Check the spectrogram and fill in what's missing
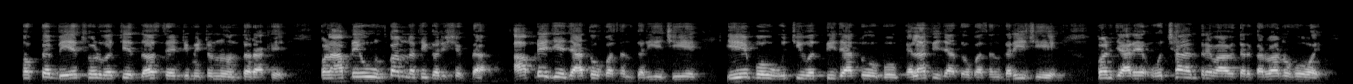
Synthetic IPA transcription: fək̚t̪əbet͡ʃʰoɽʋətːʃed̪əsːɛɳʈimiʈəɾnũənt̪əɾːakʰḛ | pəɳapəɽ̃eːʋũɦukəmnət̪ʰikəɾiʃək̚t̪a̰ | apəɽ̃ed͡ʒed͡ʒat̪opəsənd̪̚kəɾijet͡ʃʰie | ebəɦuut͡ʃiʋəd̪̚t̪id͡ʒat̪obəɦupʰɛlat̪id͡ʒat̪opəsənd̪̚kəɾijet͡ʃʰiepəɳd͡ʒjaɾeʔot͡ʃʰaənt̪ɾeʋaʋet̪əɾkəɾʋanũɦoj

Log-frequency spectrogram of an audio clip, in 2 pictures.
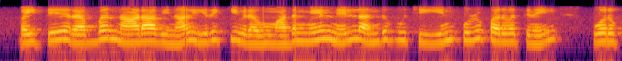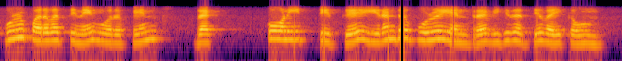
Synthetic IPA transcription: ʋɐɪt̪ːɯɾɐbːɐɾnaːɽaːʋɪnaːlɪɾɯkːiʋɪɽɐʋɯmɐðɐnmeːlnɛlːɐnd̪ɯpuːt͡ʃːɪjɪnpʊɻɯpːɐɾɯʋɐt̪ːɪnɐɪ | ɔɾɯpʊɻɯpɐɾɯʋɐt̪ːɪnɐɪɔɾɯpɛn | bɾɛk̚ | poːniːʈːɪrkɯɪɾɐɳɖɯpʊɻɯɛndrɐʋɪɣɪðɐt̪ːɪlʋɐɪkːɐʋɯm

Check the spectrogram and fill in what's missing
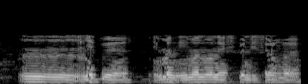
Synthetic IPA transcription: etuɛḭmanimanmanɛɛkspɛndisaɹɦɔj

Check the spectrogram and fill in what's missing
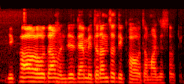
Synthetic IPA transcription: d̪ikʰaɦot̪am̤əɳd͡zet̪̬jamit̪ɾant͡sad̪ikʰaʋɦot̪amad͡ʑʱjasaʈiː

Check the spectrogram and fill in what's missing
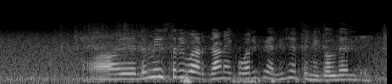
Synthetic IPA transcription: eːd̪əmiɪst̪əɾiːʋaɽd͡ʒãːɳ̃ekʋaːɾiːpeːnit͡ʃʰeːt̪inɪkəld̪ẽːnd̪eː

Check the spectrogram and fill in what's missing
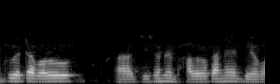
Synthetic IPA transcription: tʊɛtabaɹu | zizɔnɛbʱalɔɹkaɹnɛbɔɦbʱ

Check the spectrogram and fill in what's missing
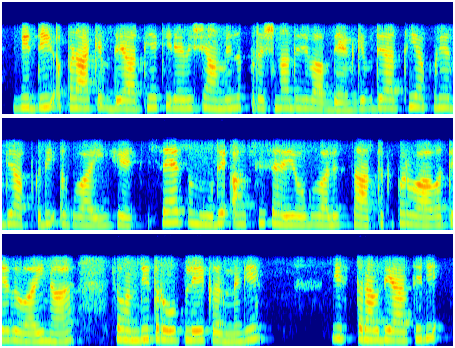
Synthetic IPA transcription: ʋɪd̪iːʔə̰pɳaːkeːʋɪd̪jaːɾt̪ʰijãːkɪɾɛːʋiːʃaːmɪlpɾəʃnãːd̪eːd͡ʒəʋaːb̚d̪eːnɡeːʋɪd̪jaːɾt̪ʰiːaːpɳeːəd̪jaːpə̥kd̪iːʔəɡʋaːiːɦeːʈsɛːsəmuːd̪eːʔaːsiːsəɦjoːɡʋaːleːsaːɾt̪ʰəkpɾəʋaːʋət̪eːəɡʋaːiːnaːlsəbənd̪ɪt̪ɾoːpleːkəɾənɡeː | ɪst̪əɾãːʋɪd̪jaːɾt̪ʰiːd̪iː

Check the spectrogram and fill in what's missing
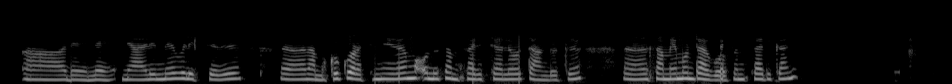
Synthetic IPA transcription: aɐðeɐlːe̞ɲaːɭinːeʋiɭit͡ɕːɐðɨ | nɐmukːɨkurɐt͡ɕːɨneːlɐmo̞nːɨsɐmsaːɾit͡ɕːaːlo̞ːt̪aːŋɡɐkːɨ | sɐmɐjɐmuɳɖaːɣuʋɐsɐmsaːɾikʲːaːn

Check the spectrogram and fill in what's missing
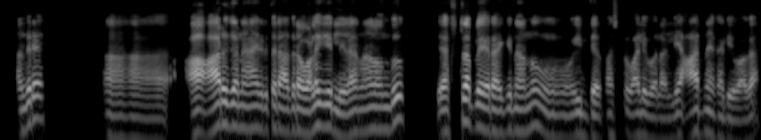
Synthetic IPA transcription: ɐnd̪ɐɾe̞ | aaːɾud͡ʒɐnɐaːiɾt̪aːɾeɐd̪ɐɾɐɔɭɐɡiɾlilːɐnaːnond̪u | ɛksʈɾapleːjɐɾaːɡinaːnuid̪ːepʰɐsʈuʋaːlibɐlɐlːia̰ːɾneːkɐɽijuʋa̰ːɡɐ

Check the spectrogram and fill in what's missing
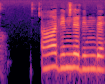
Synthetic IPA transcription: ãd̪imd̪ed̪imd̪e

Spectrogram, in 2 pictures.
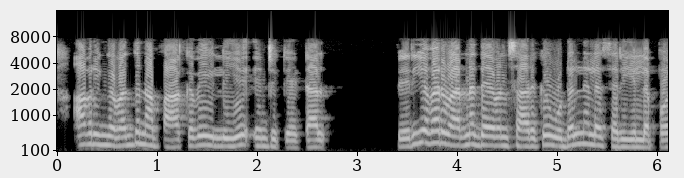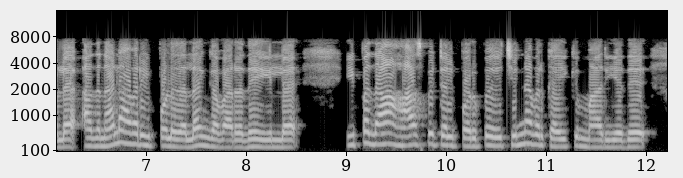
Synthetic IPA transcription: ʔɐʋɐɾɪŋɡɐʋɐnd̪ɯnãːpaːɾkɐʋeːɪlːɐjeːʔɛndrɯkeːʈːaːl | pɛɾɪjɐʋɐɾʋɐɾɐɳɐd̪eːʋɐnsaːɾɯkːɯʊɽɐlnɪlɐsɐɾɪjɪlːɐpːoːlɐʔɐðɐnaːlɐːʋɐɾɪpːɔɭɯðɐlːãːɪŋɡɐʋɐɾɐðeːɪlːɐɪpːoːt̪ãːɦaːspɪʈːɐlpɔɾɯpːɯt͡ʃɪnːɐʋɐɾkɐjkːɯmaːɾɪjɐðɯ

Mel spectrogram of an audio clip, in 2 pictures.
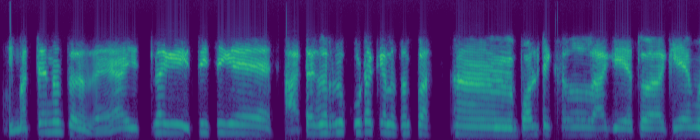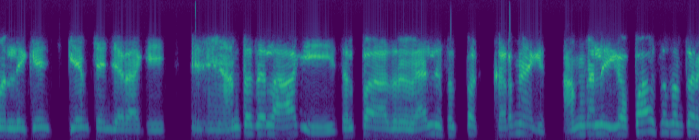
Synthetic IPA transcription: mɐt̪ːeːnːɐnt̪ɐɾɐnd̪ɾeit̪laːɡiit̪ːiːt͡ʃiɡe̞a̰ːʈɐɡɐɾɐɾuːkuːɽɐkɛlɐɐs̬ɐlpɐ | paːliʈikɐlaːɡiɐt̪ʰɐʋaːɡemɐlːiɡeːɡeːmt͡ʃeːɲd͡ʒɐɾaːɡi | ɐnt̪ʰɐd̪ɛlːɐaːɡisɐlpɐːd̪ɐɾɐʋaːljusɐlpɐkɐɽmejaːɡid̪a̰ːmelːiiɡɐɐpaːʋsɐd̪ɐnt̪ɐɾɐ

